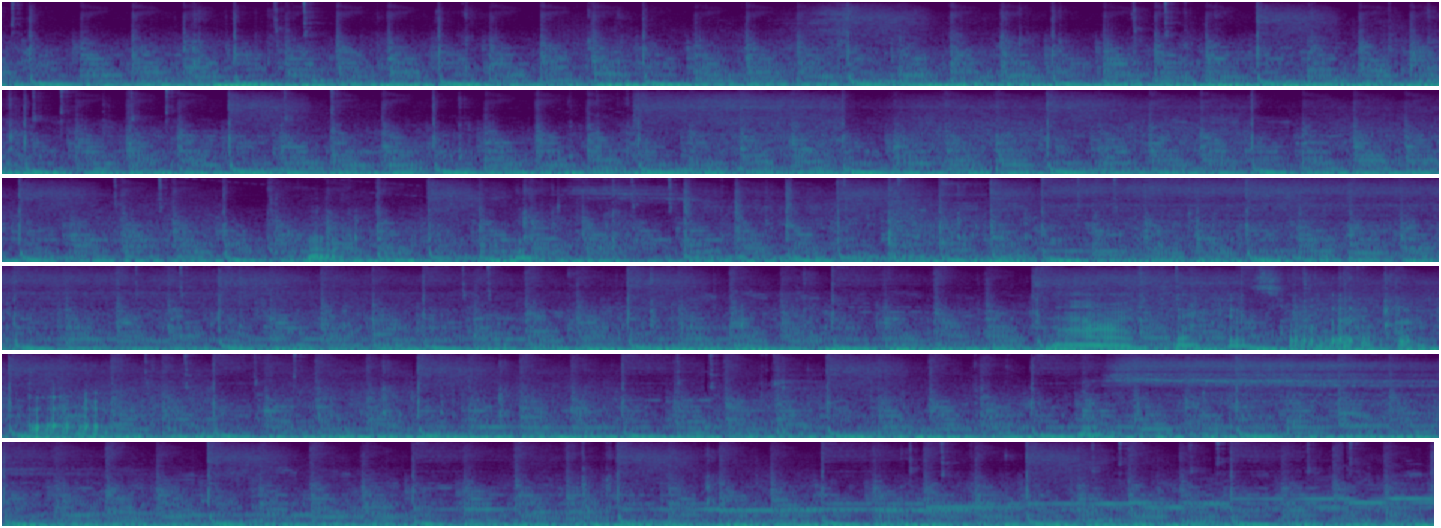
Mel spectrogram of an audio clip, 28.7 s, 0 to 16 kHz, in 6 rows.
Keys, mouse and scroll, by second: 0.5 shift+f, 1.2 s, 2.9 Tab, 3.2 shift+f, 3.9 2, 4.2 a, 4.6 a, 4.9 alt+shift+right click, 5.2-6.6 alt+shift+right drag, 6.6 g, 10.7 ctrl+z, 11.2 shift+f, 12.3 shift+right click, 12.6 shift+f, 13.3 g, 15.4 shift+f, 16.1 Tab, 16.4 shift+f, 18.3 a, 18.9 shift+f, 20.0 right click, 20.3 shift+f, 22.2 s, 23.7 Tab, 25.9 KP_Divide, 26.2 shift+f, 27.2 3, 27.5 right click, 28.3 shift+right click.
